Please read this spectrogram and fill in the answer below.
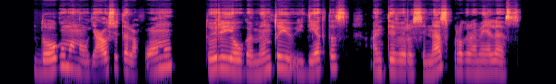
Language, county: Lithuanian, Telšiai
